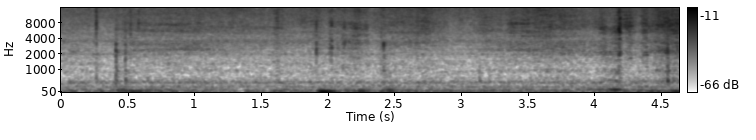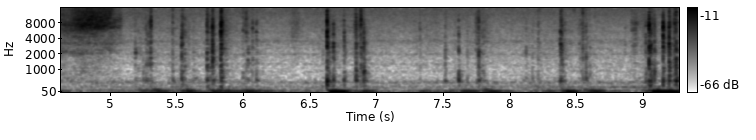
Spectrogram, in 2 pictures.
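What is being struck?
Cardboard tea box.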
